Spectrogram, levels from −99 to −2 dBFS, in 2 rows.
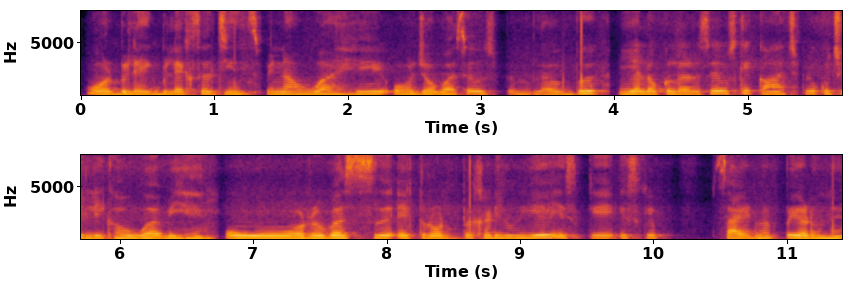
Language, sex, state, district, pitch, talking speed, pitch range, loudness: Hindi, female, Bihar, Lakhisarai, 220 Hz, 205 wpm, 215-230 Hz, -18 LUFS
